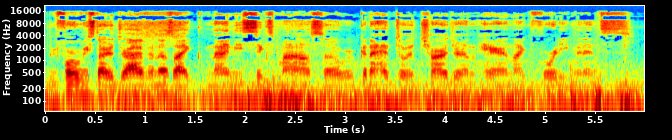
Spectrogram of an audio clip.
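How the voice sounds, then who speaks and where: Music plays in the background while a man speaks, the sound dry with no echo. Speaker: family road trip vlogger. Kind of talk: casual vlog chat. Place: car. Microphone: phone near.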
